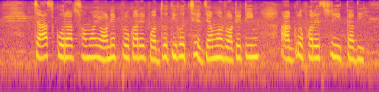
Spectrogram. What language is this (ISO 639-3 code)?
ben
